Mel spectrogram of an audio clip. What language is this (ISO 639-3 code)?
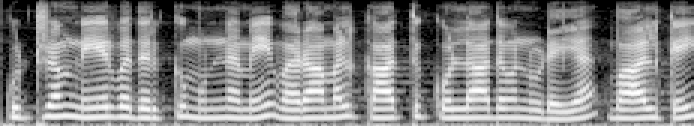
tam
